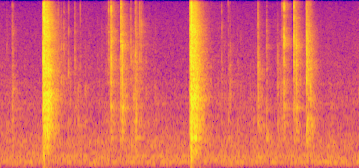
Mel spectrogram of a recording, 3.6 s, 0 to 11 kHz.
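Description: An empty Model 94 lever-action rifle is cycled, producing crisp metallic clacks in a few quick clusters, sharp and close against near silence.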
